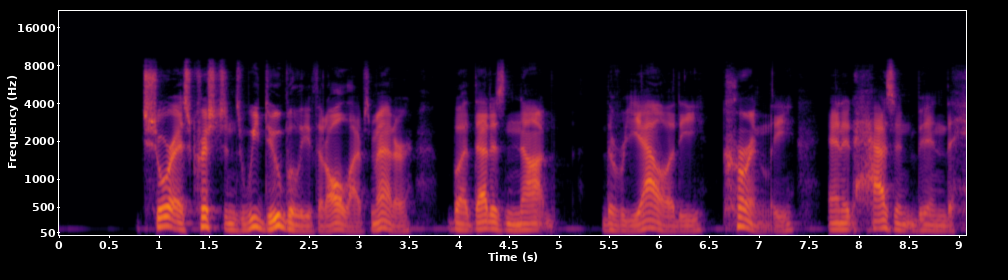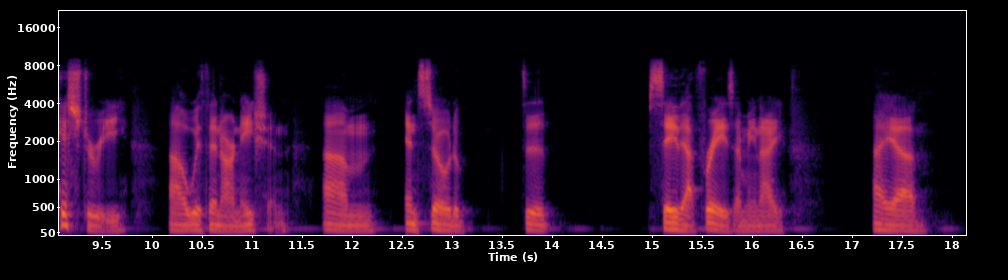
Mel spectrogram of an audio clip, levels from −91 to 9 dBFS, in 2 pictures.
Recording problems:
high frequencies cut off; noticeable; nothing above 8 kHz

